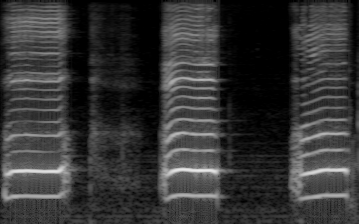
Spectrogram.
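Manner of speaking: loud, very high repeated yelp; short squealed bursts, evenly spaced. Acted. Wordless high noises while playing.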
